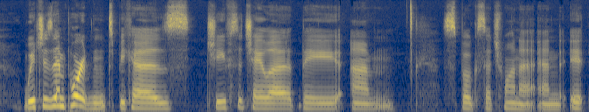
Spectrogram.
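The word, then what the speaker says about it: Sechele: And it's say, like saying words, right? Say. Che, like change. Che. And then le, like let. So the end has to be like lazy. Sechela.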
